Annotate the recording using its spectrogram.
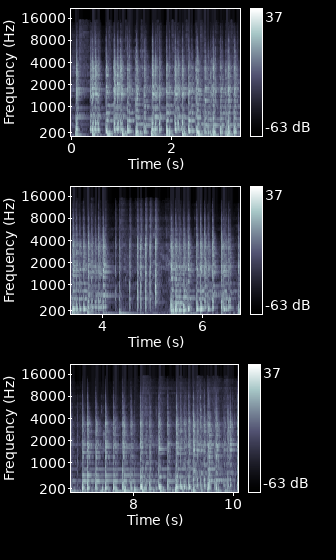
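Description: Marching tenor drums (quads) with Evans heads struck rapidly with sticks right at the microphone, over a marching band's wind instruments playing a tune. The playing drops back briefly about four seconds in, then comes back in full.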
